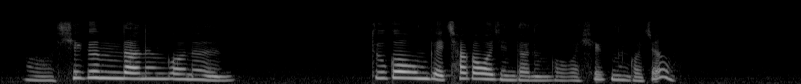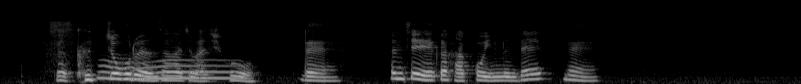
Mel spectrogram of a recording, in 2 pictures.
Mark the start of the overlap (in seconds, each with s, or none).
9.0 s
